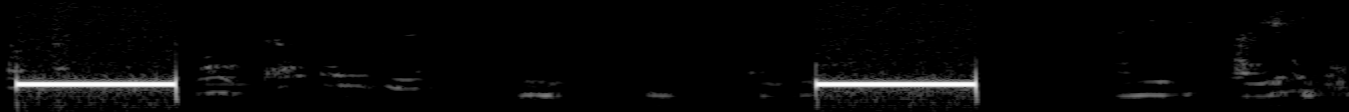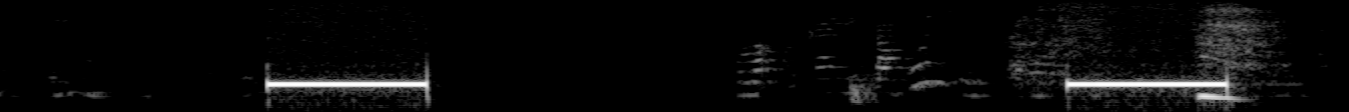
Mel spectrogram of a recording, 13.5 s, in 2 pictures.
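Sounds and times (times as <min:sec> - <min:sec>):
telephone ringback tone for an unanswered call: 0:00.0 - 0:00.9, 0:04.1 - 0:04.9, 0:08.1 - 0:08.9, 0:12.1 - 0:12.8.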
